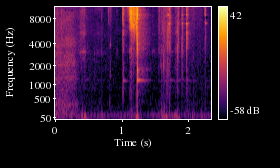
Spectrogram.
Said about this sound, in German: ja, das war tatsächlich eine Bierflasche, die ich mir gerade geöffnet habe. Leider kein bayerisches Bier, sondern ein Dithmarscher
